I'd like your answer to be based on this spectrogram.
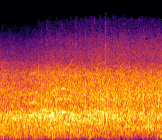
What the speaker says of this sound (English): Giroud gets some applause for that,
